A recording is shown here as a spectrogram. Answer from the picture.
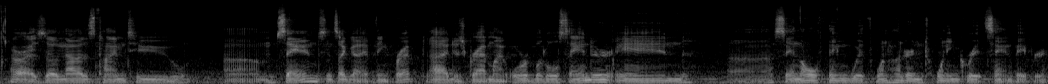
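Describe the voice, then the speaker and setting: A man speaks with a very deep, low pitch and ordinary pitch variation. Room echo is audible. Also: moderate pace. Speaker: furniture flipping YouTuber. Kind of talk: tutorial voiceover. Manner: casual with many fillers.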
